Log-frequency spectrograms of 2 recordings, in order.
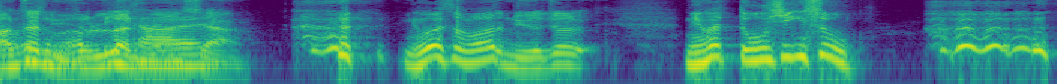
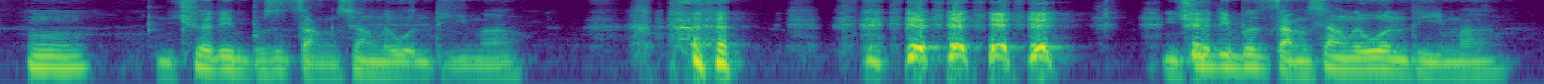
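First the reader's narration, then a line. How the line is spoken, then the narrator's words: Half-joking question. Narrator (Chinese): 半开玩笑的问他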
